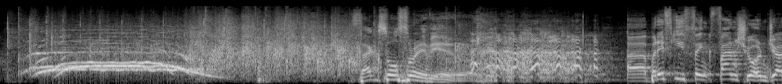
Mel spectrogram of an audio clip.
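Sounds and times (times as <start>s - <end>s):
Machynlleth Comedy Festival audience applauding: 0.0s - 6.0s
cheers and whoops: 0.1s - 2.4s
speech: 3.6s - 7.8s
laughter: 4.4s - 6.5s.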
